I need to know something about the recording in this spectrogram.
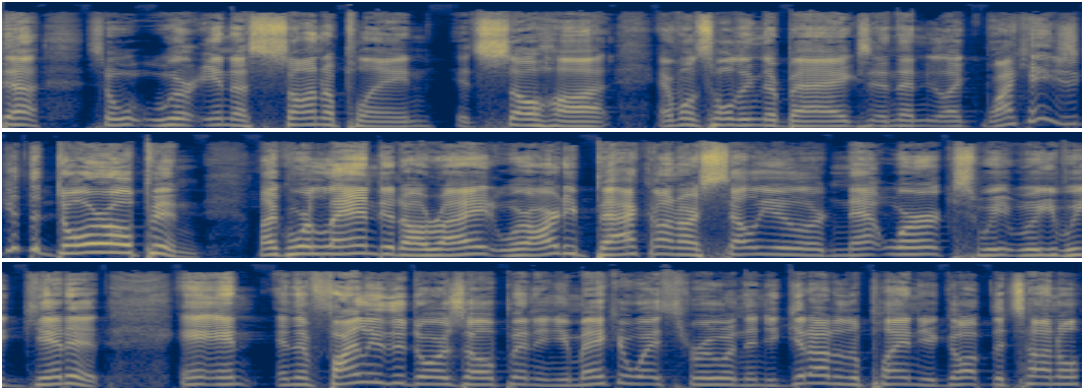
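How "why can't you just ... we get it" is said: impatient passengers. Retold or imitated. Impatient passengers at plane door.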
